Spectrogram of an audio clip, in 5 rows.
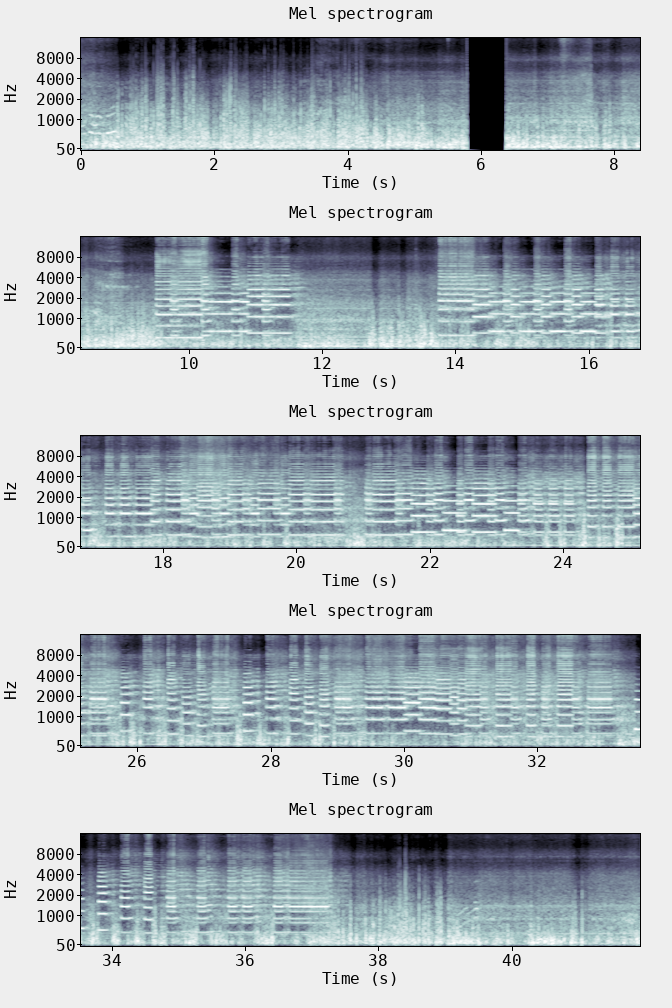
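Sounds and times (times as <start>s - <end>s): road and wind noise: 0.0s - 41.9s
musical air horn tune: 8.8s - 11.8s, 13.7s - 37.5s.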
